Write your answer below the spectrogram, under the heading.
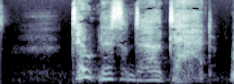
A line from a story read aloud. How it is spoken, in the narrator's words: Rosie whispered quickly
